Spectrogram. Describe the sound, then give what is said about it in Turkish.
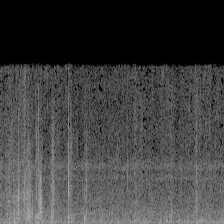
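Faint footsteps walk across grass, a few soft rustling steps standing out early against a steady breezy background noise before fading into it. “otların üzerinde yürüyor.”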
